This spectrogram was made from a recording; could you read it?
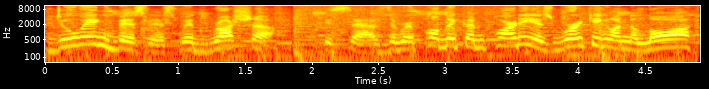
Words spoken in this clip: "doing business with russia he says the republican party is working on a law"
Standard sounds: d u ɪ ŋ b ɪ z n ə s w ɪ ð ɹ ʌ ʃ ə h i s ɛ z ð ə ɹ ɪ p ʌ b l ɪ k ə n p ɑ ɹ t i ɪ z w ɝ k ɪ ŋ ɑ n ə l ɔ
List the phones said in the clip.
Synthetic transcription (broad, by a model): d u ɪ ŋ b ɪ z n ə s w ɪ ð ɹ ʌ ʃ ə h i s ɛ z ð ə ɹ ɪ p ʌ b l ɪ k ə n p ɑ ɹ t i ɪ z w ɝ k ɪ ŋ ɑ n ə l ɔ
